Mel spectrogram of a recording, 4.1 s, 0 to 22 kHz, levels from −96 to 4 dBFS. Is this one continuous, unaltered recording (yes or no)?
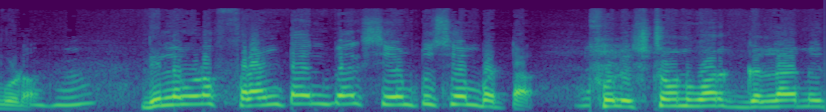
no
